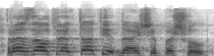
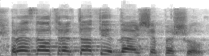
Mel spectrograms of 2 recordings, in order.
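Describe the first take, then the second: No difference in how they are said.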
